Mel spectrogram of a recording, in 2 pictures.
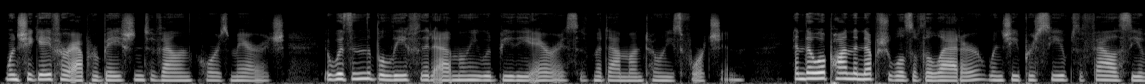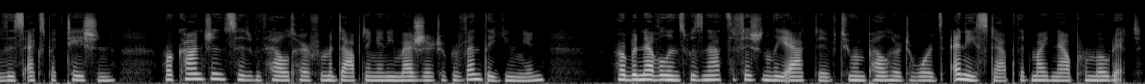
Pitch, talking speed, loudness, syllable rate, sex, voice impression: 200 Hz, 180 wpm, -22 LUFS, 5.8 syllables/s, female, very feminine, slightly young, slightly adult-like, very thin, slightly tensed, slightly weak, slightly bright, soft, clear, fluent, very cute, intellectual, very refreshing, very sincere, very calm, very friendly, reassuring, very unique, elegant, slightly wild, kind, slightly modest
